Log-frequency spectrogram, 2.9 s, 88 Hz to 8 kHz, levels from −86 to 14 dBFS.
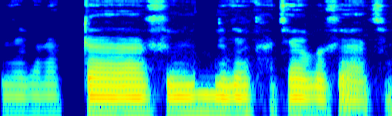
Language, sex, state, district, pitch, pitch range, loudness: Bengali, male, West Bengal, Kolkata, 95 Hz, 95-100 Hz, -26 LUFS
